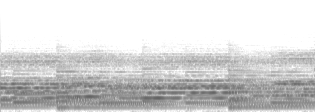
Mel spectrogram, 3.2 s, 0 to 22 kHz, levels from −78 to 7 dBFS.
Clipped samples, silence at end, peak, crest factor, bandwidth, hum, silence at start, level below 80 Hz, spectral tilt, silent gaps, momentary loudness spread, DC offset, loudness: under 0.1%; 0 s; -18 dBFS; 12 dB; 9.4 kHz; none; 0 s; -72 dBFS; -6.5 dB/octave; none; 3 LU; under 0.1%; -32 LUFS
